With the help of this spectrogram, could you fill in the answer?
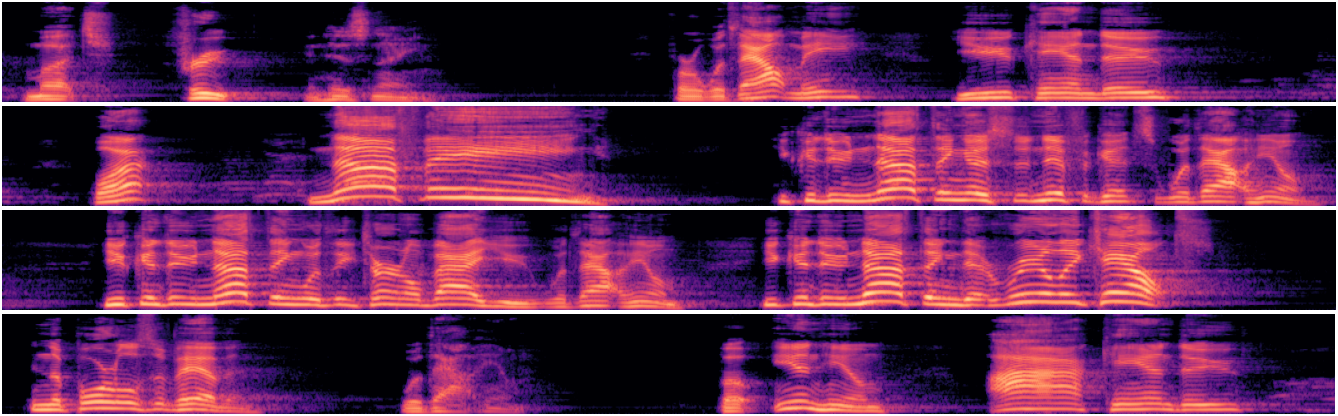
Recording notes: Recorded from South Gate Fellowship in Duncanville, TX on Sunday, November 14, 2021.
